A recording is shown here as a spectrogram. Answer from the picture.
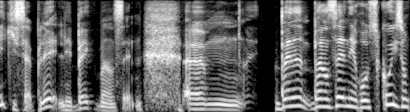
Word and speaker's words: Bunsen: Vous savez comment on prononce Bunsen en français ? Le bec benzène. Benzène, exactement. Et c'est le même monsieur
